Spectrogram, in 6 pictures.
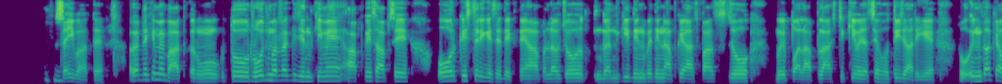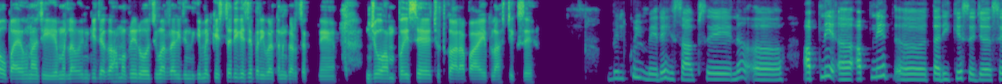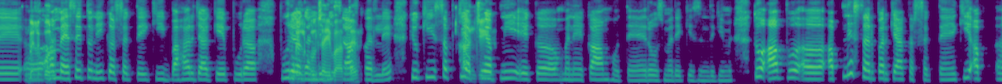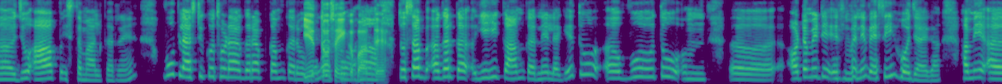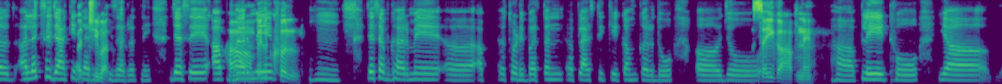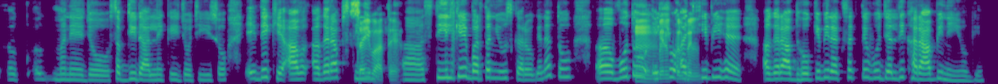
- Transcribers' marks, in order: tapping; other background noise; in English: "यूज़"
- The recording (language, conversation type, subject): Hindi, podcast, प्लास्टिक के उपयोग के बारे में आपका क्या विचार है?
